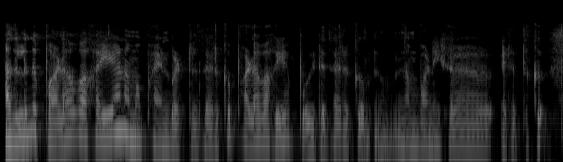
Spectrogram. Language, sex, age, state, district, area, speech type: Tamil, female, 30-45, Tamil Nadu, Tiruppur, rural, spontaneous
